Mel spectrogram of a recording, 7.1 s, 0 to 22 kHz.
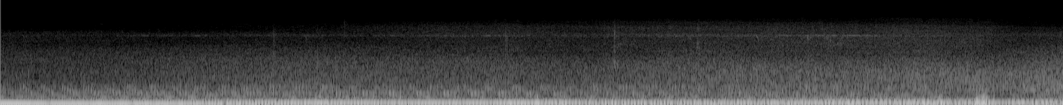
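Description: Ford Mustang Shelby GT350's V8 idling with a low, steady rumble.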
